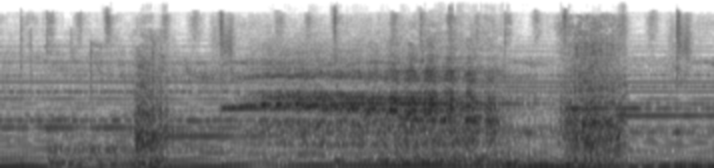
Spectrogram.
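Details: Farm horse whinnying twice, a shaky, wavering neigh near the start and another near the end, both set over steady relaxing background music.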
